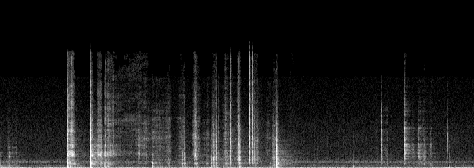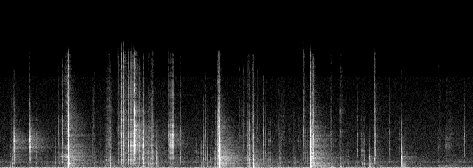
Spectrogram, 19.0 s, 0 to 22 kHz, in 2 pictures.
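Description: Irregular small clicks, taps and rustles of hands handling the plastic mirror housing and baseplate of a BMW R1100RT/R1150RT and its steel wire catch cable.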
